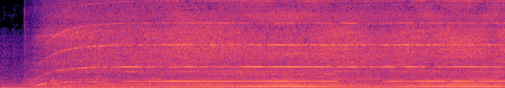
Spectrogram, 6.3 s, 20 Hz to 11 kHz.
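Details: Black & Decker Floor Buster SV3000, a 1990s cordless vacuum on a VersaPack battery, brush roll running on bare floor and carpet passes. Steady high motor whine without strain or surging; weak suction, leaving debris along the edges.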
